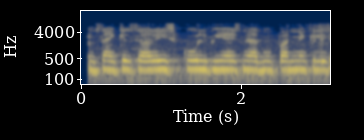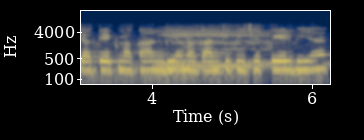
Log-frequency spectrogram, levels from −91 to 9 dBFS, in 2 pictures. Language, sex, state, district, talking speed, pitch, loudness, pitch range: Hindi, female, Bihar, Vaishali, 220 wpm, 210 Hz, -16 LUFS, 205-210 Hz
